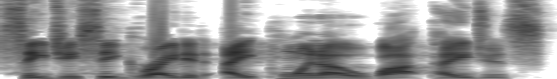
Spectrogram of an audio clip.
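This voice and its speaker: A man's voice: a little high, slow, fairly bright tone. Man calling out a live auction sale. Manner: auctioneer-style calling of lots, prices, bids and names. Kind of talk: live sales patter, unscripted.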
